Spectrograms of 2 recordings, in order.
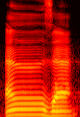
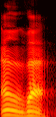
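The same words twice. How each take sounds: First: The middle consonant is a buzzing z sound. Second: The middle consonant is a soft th sound. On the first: The speaker calls it right. "membaca huruf zai dengan tepat sesuai dengan makhrajnya" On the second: The speaker calls it wrong. "bukan anza"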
